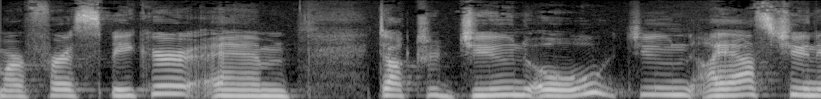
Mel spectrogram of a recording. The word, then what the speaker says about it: Jieun: first speaker um Dr June oh June I asked June earlier how do you pronounce her name and she said June July it's easy so um so there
